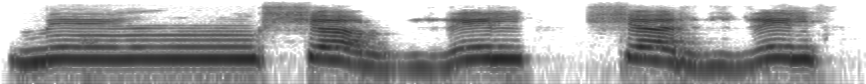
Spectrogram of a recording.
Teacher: नून की आवाज ऐसे छुपानी है के बिल्कुल जैसे शीन अदा होने वाला ही हो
